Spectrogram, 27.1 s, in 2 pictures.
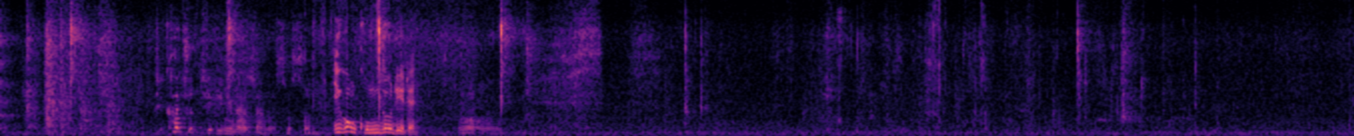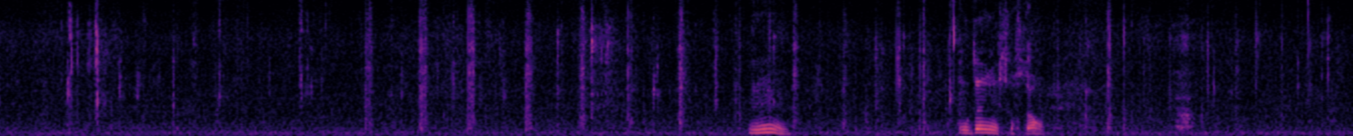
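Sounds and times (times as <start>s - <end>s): crunchy chewing of fried snack: 8.2s - 23.2s, 24.0s - 27.0s.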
